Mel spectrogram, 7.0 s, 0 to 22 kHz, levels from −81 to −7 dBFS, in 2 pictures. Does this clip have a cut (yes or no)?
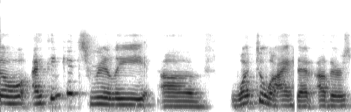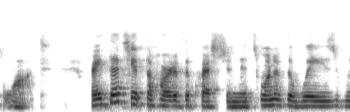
yes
